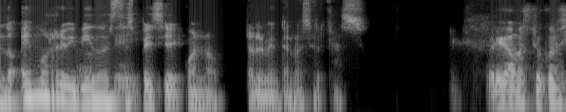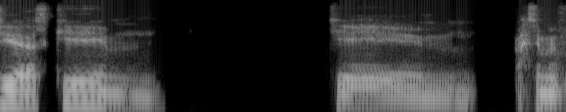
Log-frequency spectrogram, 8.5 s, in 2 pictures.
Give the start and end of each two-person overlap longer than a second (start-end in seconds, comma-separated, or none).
none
